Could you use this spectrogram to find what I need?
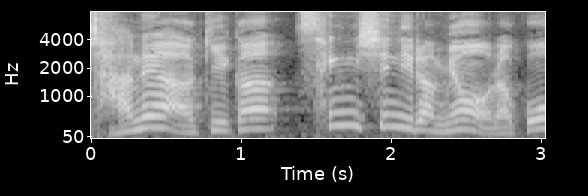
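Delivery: sneering mocking tone.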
